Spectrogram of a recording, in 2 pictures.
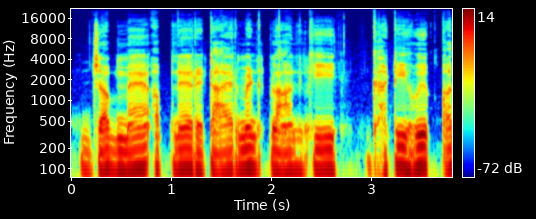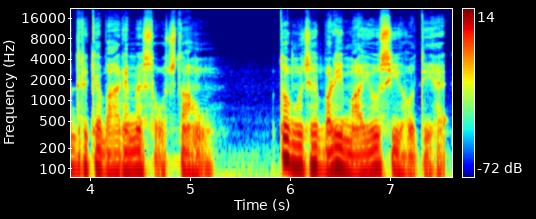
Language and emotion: Urdu, sad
